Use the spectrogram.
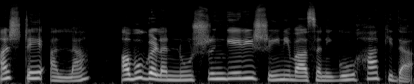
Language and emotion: Kannada, neutral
